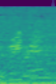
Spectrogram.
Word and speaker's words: New Britain: ¿Es cómo se pronuncia? New Britain, ajá.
